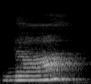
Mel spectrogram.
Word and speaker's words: gnaw: But at the beginning of a word, if we have G plus N, the G is silent. So we hear only the N sound. This is gnaw.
